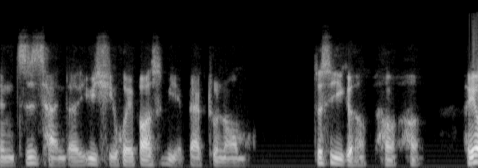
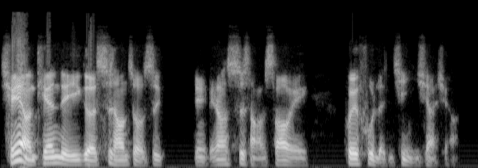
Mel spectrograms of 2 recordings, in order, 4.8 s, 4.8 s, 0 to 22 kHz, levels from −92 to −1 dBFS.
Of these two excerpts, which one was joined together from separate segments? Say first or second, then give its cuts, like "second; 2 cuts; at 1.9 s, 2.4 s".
second; 1 cut; at 2.1 s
